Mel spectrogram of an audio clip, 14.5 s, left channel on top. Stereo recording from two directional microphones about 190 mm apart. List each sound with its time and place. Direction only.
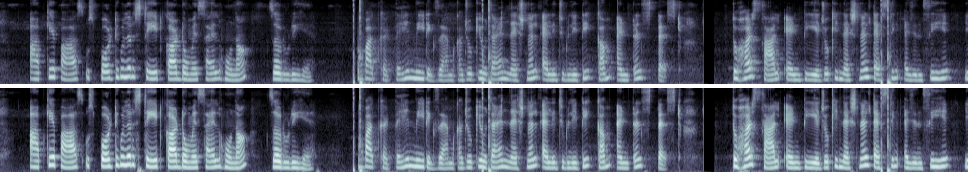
0.0 s speech: 50° right (ahead or behind)
5.5 s speech: 40° right (ahead or behind)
